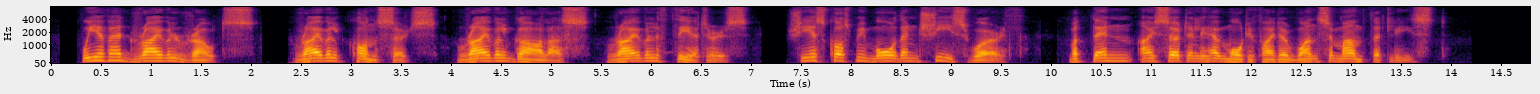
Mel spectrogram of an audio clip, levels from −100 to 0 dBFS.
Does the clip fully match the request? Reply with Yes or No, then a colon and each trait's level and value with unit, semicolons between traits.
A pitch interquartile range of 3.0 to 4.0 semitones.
No: average, 5.2 semitones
